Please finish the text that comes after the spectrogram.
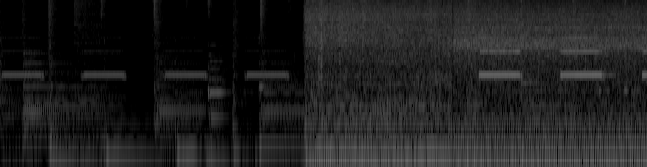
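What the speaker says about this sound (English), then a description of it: "My dad thought it would be funny to put one of the alarm things that go off whenever a big truck is backing up, and he attached it to my brakes." A truck-style reversing beeper wired to a car's brakes gives a series of evenly spaced electronic beeps. A loud, dense roar then takes over midway, with the beeps still sounding through it.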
